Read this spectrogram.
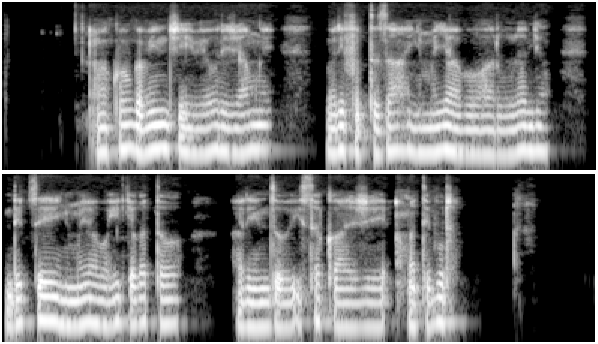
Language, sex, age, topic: Kinyarwanda, male, 25-35, health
